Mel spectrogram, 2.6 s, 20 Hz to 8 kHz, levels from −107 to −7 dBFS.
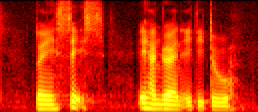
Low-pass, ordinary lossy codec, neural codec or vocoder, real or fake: none; none; none; real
